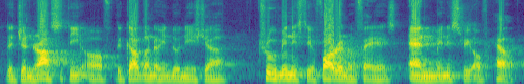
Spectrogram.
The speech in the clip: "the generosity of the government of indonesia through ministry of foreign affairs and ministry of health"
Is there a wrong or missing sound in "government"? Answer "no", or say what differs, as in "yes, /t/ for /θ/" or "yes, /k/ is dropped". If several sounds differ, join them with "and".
yes, /t/ is dropped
